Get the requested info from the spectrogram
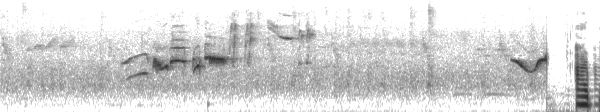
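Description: Birds chirping: a cluster of quick gliding chirps and whistles about a second in, and one dipping whistle near the end, over a faint steady hiss.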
